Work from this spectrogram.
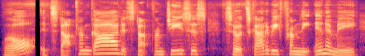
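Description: A woman's voice: mid-range voice, animated, moderate pace. A woman host teaching in an earnest, conversational devotional style, often posing rhetorical questions as she explains. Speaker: host and storyteller.

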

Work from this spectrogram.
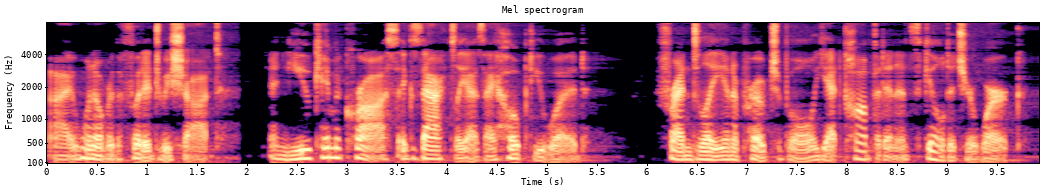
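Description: A reader playing an earnest, reserved male TV producer in an audiobook story, with formal, measured phrasing. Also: medium pitch, creaky, breathy edge. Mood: soft, sincere.

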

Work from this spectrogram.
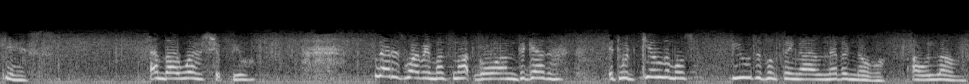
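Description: A woman's voice: sits high, normal speed, lightly acted. An actress playing a dutiful, lovelorn Russian revolutionary woman in a 1930s radio drama. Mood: anguished, tender. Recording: scratchy, narrow-band 1930s radio broadcast.

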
